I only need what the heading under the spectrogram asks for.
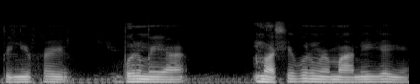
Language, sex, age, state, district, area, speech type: Bodo, male, 60+, Assam, Udalguri, rural, spontaneous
